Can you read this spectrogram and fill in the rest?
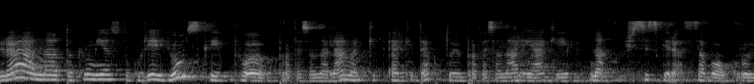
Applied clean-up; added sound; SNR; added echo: neural separator model SepFormer DNS4.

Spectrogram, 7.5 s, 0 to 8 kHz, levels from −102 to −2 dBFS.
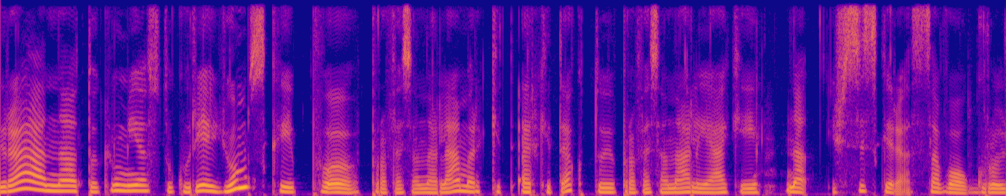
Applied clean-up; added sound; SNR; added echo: none; none; none; none.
